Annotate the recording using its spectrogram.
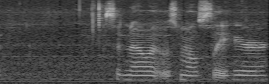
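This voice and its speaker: A woman's medium-pitched voice with audible room echo. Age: old. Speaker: vlogger sharing brain tumor recovery. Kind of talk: personal vlog. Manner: slow; halting.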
